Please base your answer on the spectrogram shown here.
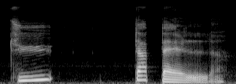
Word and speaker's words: appelles: All right, second form, tu t'appelles. Okay, remember, final S not pronounced, tu t'appelle.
